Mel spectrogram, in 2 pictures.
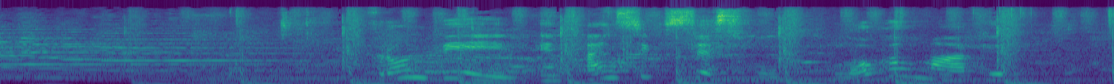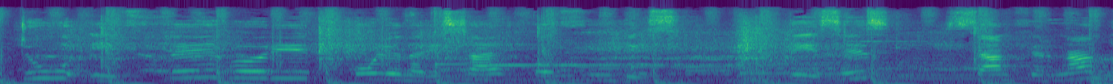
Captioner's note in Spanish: Ruido callejero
